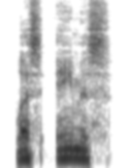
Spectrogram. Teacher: In les amis, you hear a z sound linking the words.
